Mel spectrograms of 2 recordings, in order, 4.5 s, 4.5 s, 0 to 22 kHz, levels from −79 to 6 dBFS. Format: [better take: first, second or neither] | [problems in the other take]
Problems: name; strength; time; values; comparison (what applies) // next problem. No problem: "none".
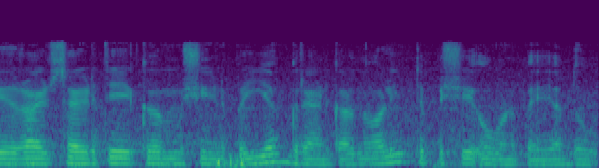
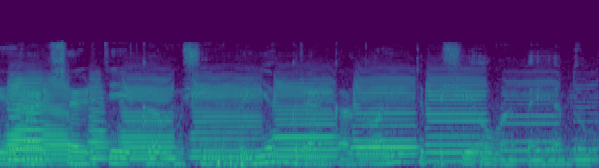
first | background sound (Wind instrument, woodwind instrument); 2 dB above the speech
